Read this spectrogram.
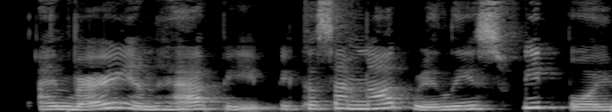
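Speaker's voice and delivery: plain reading voice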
